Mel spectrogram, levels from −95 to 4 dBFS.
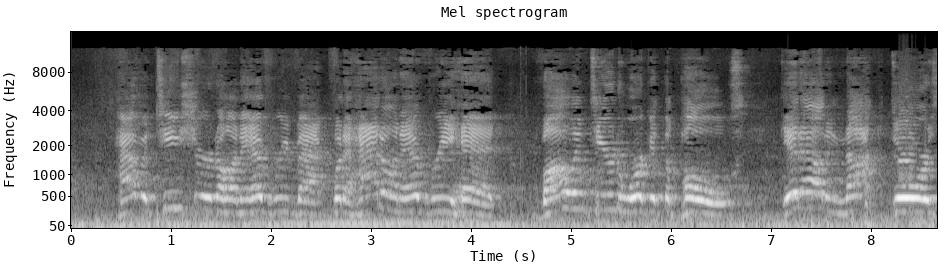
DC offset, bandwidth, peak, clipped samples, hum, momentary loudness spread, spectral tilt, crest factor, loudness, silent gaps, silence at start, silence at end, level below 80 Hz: under 0.1%; 12 kHz; 0 dBFS; 0.2%; none; 9 LU; -5 dB/octave; 14 dB; -14 LUFS; none; 0 s; 0 s; -24 dBFS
